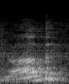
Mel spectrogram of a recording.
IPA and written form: rʌb (rub)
